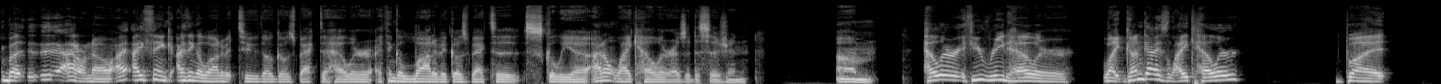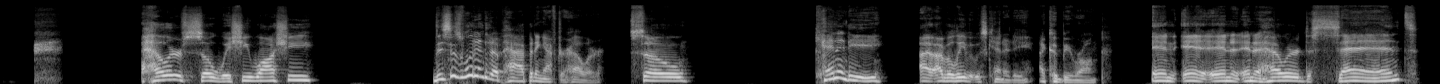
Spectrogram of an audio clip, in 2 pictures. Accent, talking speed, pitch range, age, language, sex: American, 160 wpm, 125-170 Hz, 20-39, English, male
